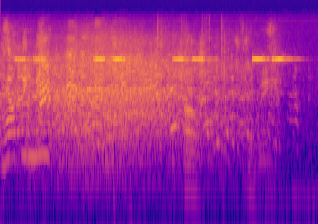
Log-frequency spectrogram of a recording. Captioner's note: pager beeping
